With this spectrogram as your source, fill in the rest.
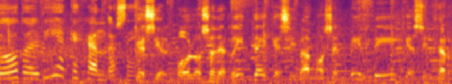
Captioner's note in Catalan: Fent una mica de burla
